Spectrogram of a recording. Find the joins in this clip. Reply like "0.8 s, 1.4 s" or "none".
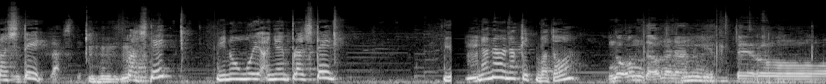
4.5 s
